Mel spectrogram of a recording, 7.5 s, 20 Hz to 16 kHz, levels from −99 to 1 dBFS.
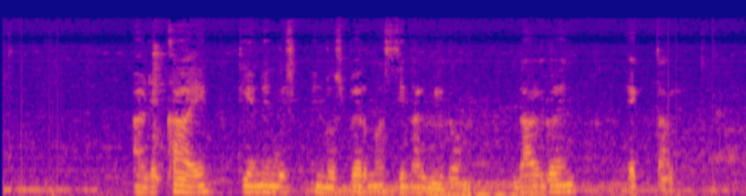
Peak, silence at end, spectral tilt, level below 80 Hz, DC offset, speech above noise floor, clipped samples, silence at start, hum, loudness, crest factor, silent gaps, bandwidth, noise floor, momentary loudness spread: -8 dBFS; 0 s; -7 dB/octave; -40 dBFS; under 0.1%; 21 dB; under 0.1%; 0.05 s; none; -26 LUFS; 20 dB; none; 11 kHz; -46 dBFS; 20 LU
